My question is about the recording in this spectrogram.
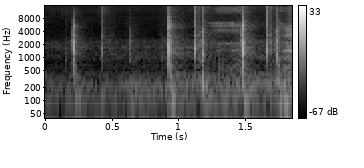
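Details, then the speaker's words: Passenger-side B-pillar seat belt height adjuster in a quiet cabin with the engine off: sharp, uneven plastic clicks as the loose slide rattles in its track. The fix is velcro or felt between the two pieces, or a rubber O-ring. "you hear the vibration because it's also comes from the B from this you hear it so these two pieces are not quite secure"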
